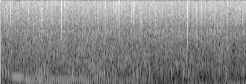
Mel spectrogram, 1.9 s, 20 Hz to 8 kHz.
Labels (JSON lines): {"label": "biophony", "recorder": "SoundTrap 300"}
